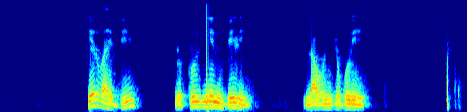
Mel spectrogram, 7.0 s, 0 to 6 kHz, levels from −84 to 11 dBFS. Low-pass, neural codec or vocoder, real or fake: 5.4 kHz; none; real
